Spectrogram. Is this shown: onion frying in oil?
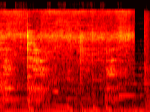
yes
